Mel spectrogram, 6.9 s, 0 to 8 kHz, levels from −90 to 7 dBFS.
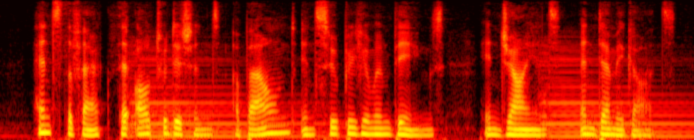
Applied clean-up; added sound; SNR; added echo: none; Bowed string instrument; 15 dB; none.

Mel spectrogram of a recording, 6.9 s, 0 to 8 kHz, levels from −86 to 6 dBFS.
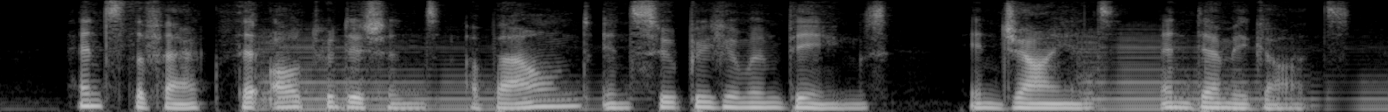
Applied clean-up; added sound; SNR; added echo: neural mask model RNNoise.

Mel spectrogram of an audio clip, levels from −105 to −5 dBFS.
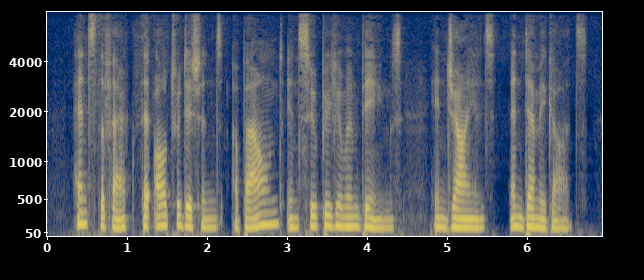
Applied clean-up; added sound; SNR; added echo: neural mask model Resemble Enhance denoiser.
